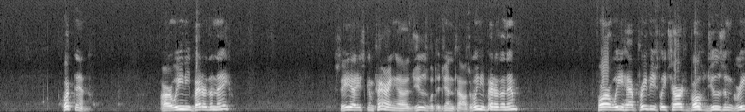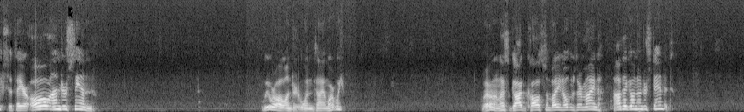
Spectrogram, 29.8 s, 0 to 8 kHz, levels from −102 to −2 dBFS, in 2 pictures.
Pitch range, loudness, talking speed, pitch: 155-210 Hz, -17 LUFS, 125 wpm, 190 Hz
